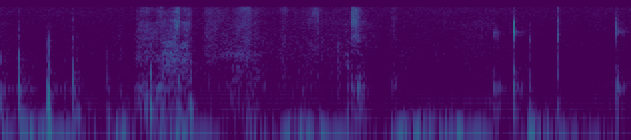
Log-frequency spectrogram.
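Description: Long nails tap the block heel of an empty grey faux suede lace-up heeled ankle boot and scratch its upper. Short, dull, low-heavy clicks are interspersed with soft brushing scratches, and each tap dies away almost instantly.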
